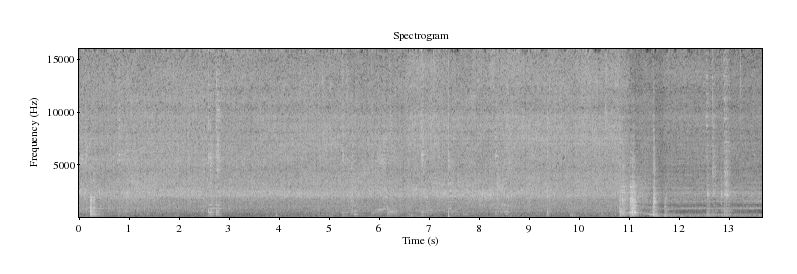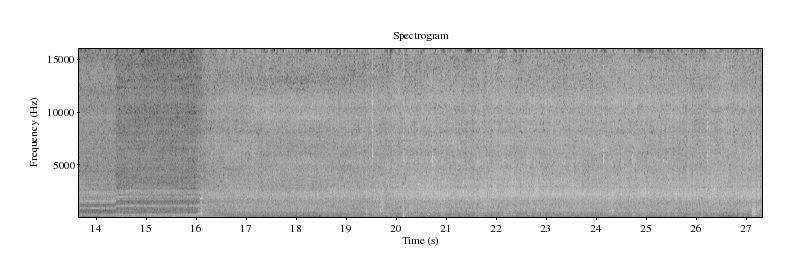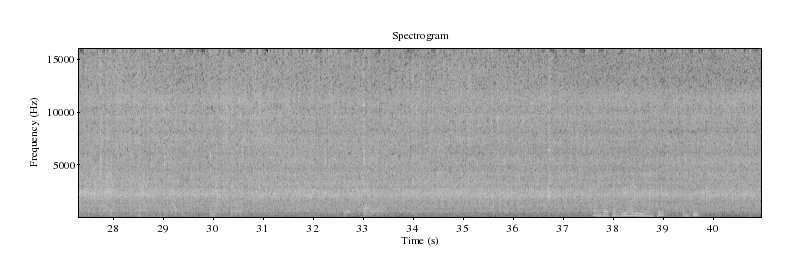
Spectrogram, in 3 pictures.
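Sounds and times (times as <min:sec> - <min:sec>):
food sizzling in hot oil: 0:00.0 - 0:40.9.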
